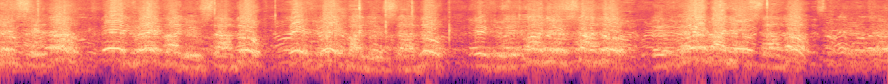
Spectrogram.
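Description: Men in a crowd clap their hands in rhythm.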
